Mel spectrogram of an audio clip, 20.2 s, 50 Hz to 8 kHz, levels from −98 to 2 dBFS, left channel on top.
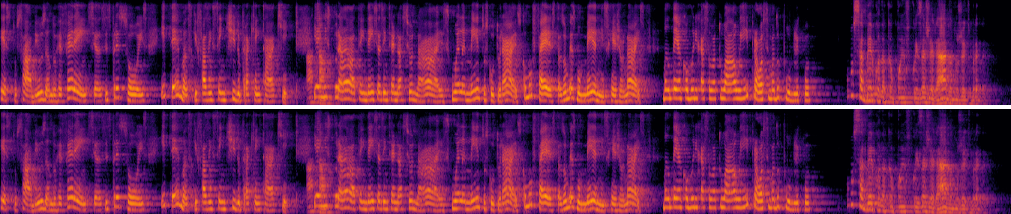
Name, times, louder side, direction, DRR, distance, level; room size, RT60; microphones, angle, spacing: voice 1, 0.0-12.8 13.3-16.2, left 2 dB, 20° left, 10 dB, 0.5 m, -27 dB
voice 2, 6.1-6.6 17.0-19.5, left 2 dB, 60° left, 4 dB, 2.1 m, -34 dB
23.5 x 22.5 x 2.7 m, 0.83 s
head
